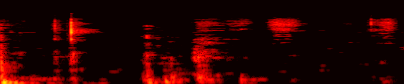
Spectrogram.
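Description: Several light clicks of a computer mouse and keyboard, unevenly spaced across the two seconds.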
